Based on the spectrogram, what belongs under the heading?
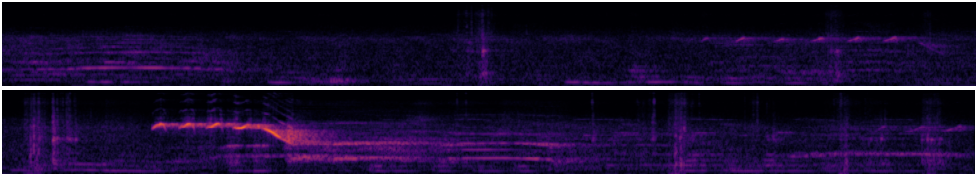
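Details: Sooty-headed bulbul song used to provoke other bulbuls into answering: short rapid chirpy trills near the upper range, one loud burst of quick ascending notes mid-clip, soft warbling phrases between, faint clicks in background.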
